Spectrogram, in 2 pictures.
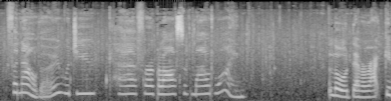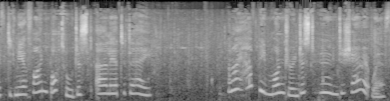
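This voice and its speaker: Woman voicing a young Victorian vampire lady, high soft voice, very unhurried, genteel and caring, ASMR roleplay. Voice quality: soft, gentle. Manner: formal, genteel, unhurried old-fashioned phrasing. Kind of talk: softly spoken roleplay ASMR. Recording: steady rain noise behind the voice. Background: rain ambience.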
